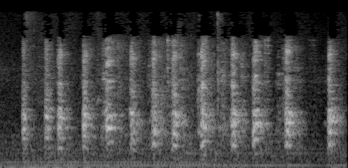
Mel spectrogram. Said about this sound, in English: All right, enough with the chicken. You don't want to hear it. I didn't want to hear it. You were fooling around with chicken sound effects.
